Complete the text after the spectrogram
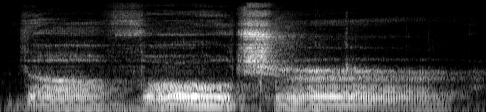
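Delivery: very slow, dawning realisation; slow epiphany. Acted. Riverpaw realising the answer, slow epiphany. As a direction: draw out The vulture as it dawns on you. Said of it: "said in slow epiphany".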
